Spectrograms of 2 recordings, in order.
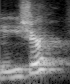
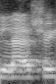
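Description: First: It is said the American way. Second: It is said in the speaker's non-American accent.

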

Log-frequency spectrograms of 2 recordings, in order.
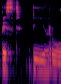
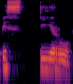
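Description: First: The t and d are both clearly released. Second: The t and d merge into one held sound. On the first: The speaker calls it wrong. "We don't need bist die Ruhe" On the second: The speaker calls it right. "we combine to one sound"

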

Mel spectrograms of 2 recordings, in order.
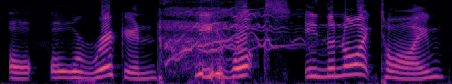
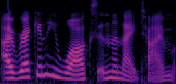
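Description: First: It is spoken in a put-on foreign accent. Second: It is spoken in the speaker's normal accent. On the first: "I'm terrible at accents" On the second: "Do you want me doing the voice again?"

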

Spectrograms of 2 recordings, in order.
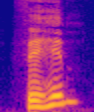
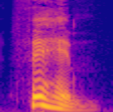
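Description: First: The voice rises at the end. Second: The voice falls at the end.

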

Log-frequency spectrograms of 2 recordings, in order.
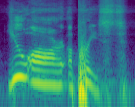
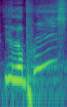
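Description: First: The voice falls at the end, like a statement. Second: The voice rises high at the end, like a question.

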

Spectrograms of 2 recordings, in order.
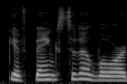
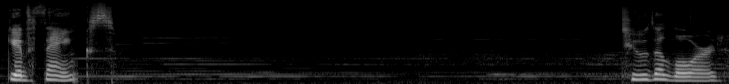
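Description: First: It is read at a normal pace. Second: It is read slowly and deliberately.

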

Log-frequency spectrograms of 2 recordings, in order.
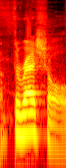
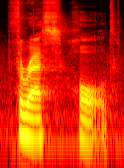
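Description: First: The sh runs into 'old' with no h. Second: An h sound is heard before 'old'. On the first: "you shouldn't pronounce the h in hold" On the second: "Or threshold"

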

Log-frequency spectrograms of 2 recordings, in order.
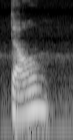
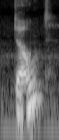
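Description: First: The final T is dropped. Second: The final T is clearly pronounced. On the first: "more like don't, like without that hard T at the end" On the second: "any word that ends in a T, like don't"

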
